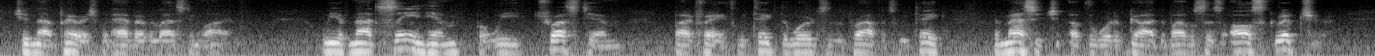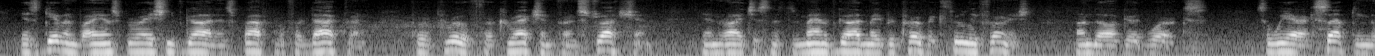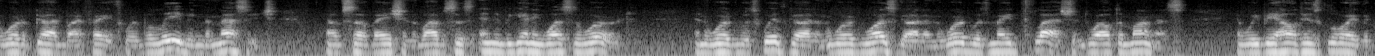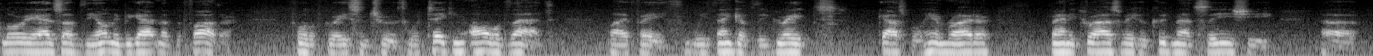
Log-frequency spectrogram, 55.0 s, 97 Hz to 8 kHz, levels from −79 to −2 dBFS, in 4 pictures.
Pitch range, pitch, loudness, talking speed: 105-135 Hz, 125 Hz, -20 LUFS, 175 wpm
